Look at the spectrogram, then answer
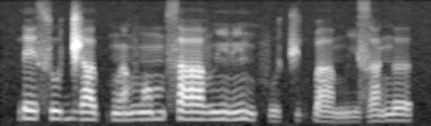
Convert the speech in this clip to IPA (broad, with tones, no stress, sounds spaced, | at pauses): ɾ e˦ s u˦ d͡ʒ a˦˨ kʷ ã˦ v ɔ̃˦ m s aː˦ v ĩ˦ ɾ ĩ˦˨ n f u˨ t͡ʃ ɨ˧ k͡p aː˨ m i˨ z a˦ ŋ ə˦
